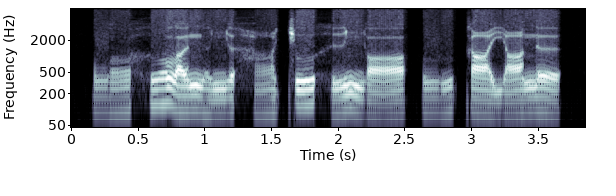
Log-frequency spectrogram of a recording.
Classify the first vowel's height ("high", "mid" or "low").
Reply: mid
